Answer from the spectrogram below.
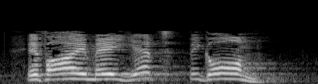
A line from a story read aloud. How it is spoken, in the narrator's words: once again he cried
